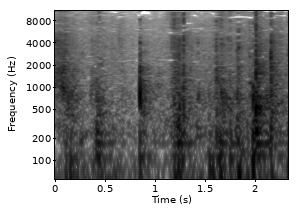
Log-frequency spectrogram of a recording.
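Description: A cardboard box being opened by hand: scraping and rubbing of the cardboard and its seal tabs, with a sharp tick a little under a second in.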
